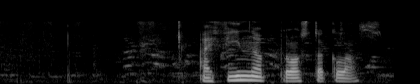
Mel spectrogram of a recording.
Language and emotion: Russian, neutral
